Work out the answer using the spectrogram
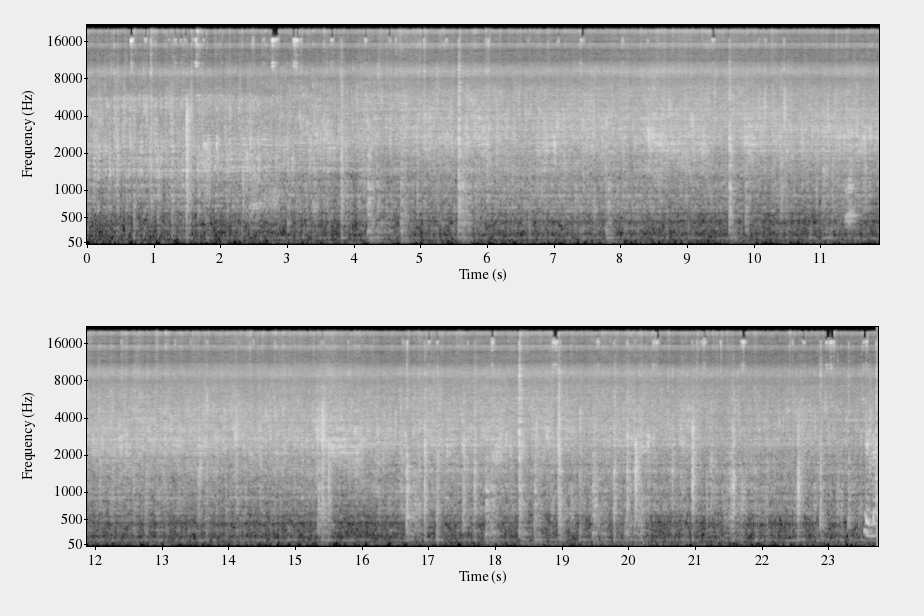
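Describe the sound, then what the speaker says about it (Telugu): Cumin, fenugreek and mustard seeds tempering in hot oil give a continuous crackling sizzle with scattered pops and snaps, close and steady throughout with no one speaking. "జీలకర్ర, మెంతులు, ఆవాలు వేగిపోయినాయి"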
